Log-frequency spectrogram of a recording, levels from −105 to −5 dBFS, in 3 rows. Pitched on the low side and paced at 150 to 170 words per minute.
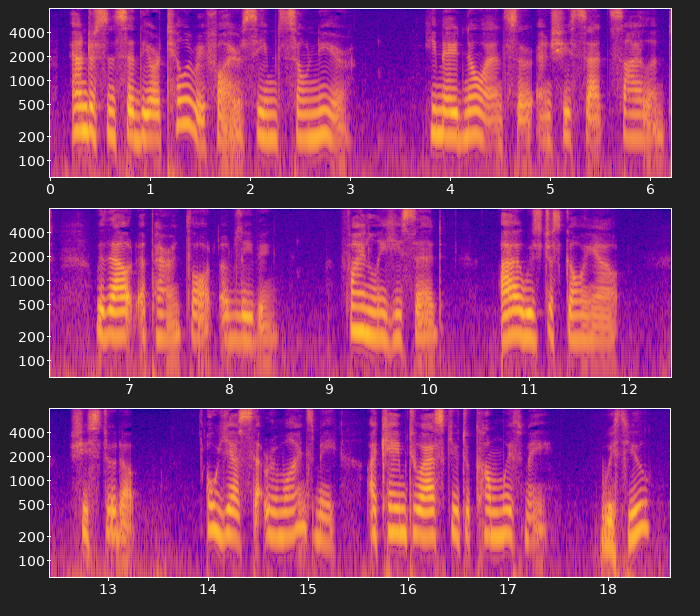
No: high, 205 Hz; average, 160 wpm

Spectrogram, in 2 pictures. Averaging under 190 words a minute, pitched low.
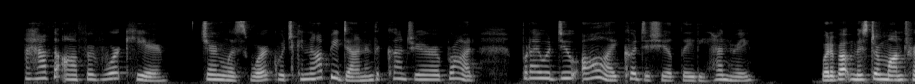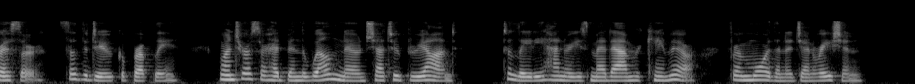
No: average, 175 wpm; high, 200 Hz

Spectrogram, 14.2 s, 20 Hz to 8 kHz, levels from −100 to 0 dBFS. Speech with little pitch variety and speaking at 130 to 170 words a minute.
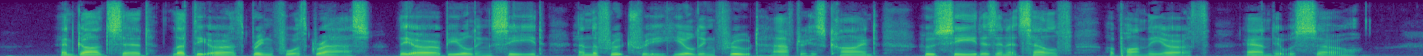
Yes: narrow, 1.8 semitones; average, 150 wpm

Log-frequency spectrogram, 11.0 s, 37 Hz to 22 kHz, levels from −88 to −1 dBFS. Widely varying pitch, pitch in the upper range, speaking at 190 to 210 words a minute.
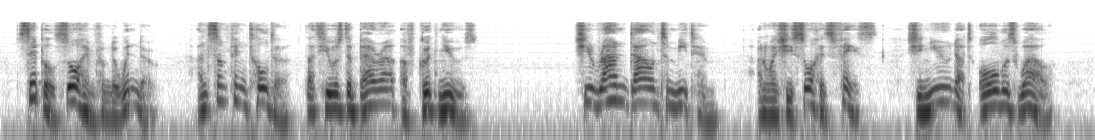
No: wide, 7.2 semitones; medium, 155 Hz; average, 195 wpm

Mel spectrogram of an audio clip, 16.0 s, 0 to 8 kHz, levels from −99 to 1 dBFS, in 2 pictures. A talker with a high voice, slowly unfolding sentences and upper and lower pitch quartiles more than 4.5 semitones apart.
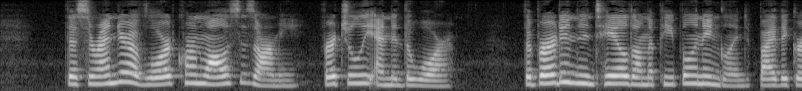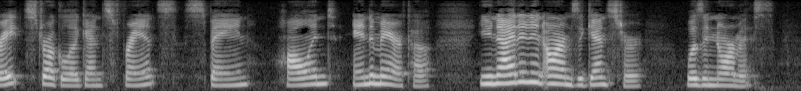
No: high, 230 Hz; slow, 130 wpm; average, 4.0 semitones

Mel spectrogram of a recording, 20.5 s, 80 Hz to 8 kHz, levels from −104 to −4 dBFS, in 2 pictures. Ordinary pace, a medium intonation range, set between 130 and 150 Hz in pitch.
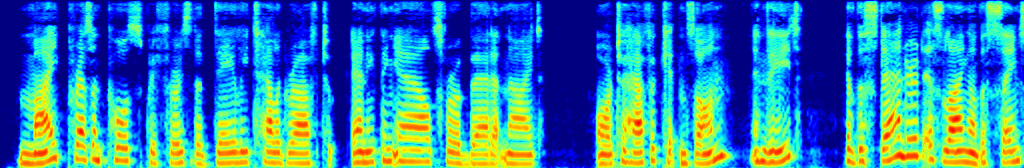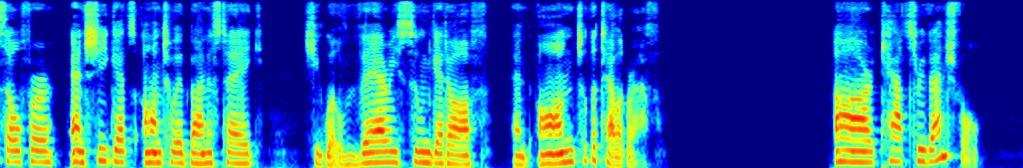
No: average, 155 wpm; average, 3.0 semitones; medium, 185 Hz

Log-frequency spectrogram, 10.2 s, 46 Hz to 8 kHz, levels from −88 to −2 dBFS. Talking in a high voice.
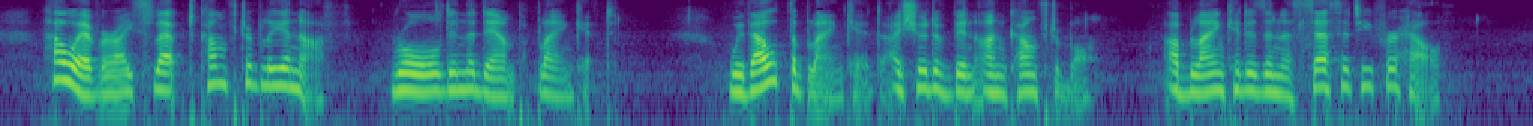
Yes: high, 205 Hz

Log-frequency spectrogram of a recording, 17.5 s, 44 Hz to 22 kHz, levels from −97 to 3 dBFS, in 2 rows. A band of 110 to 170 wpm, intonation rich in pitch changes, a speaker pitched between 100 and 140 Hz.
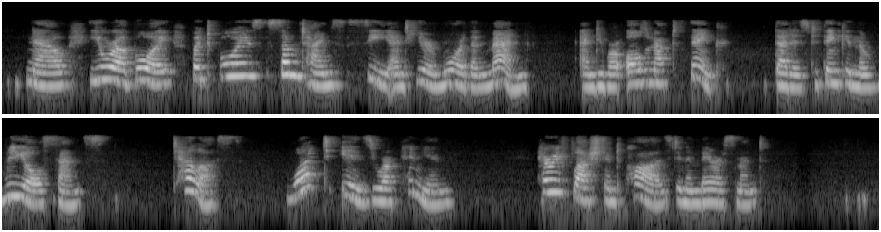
No: average, 145 wpm; wide, 6.1 semitones; high, 230 Hz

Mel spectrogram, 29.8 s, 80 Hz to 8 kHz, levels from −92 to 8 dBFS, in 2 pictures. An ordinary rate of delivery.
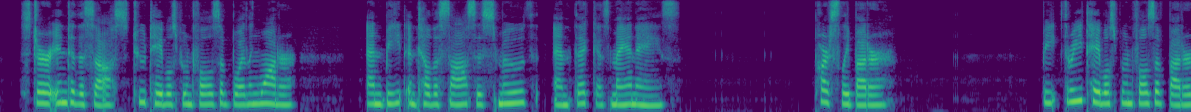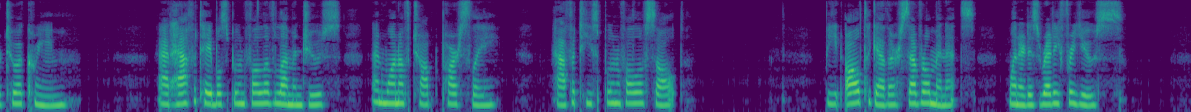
No: slow, 115 wpm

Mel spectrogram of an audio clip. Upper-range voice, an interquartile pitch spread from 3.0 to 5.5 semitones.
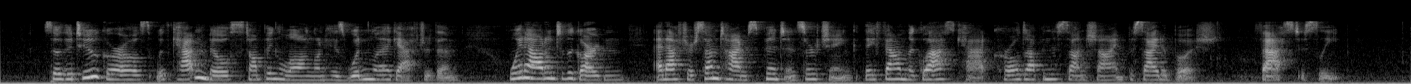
No: high, 225 Hz; narrow, 2.5 semitones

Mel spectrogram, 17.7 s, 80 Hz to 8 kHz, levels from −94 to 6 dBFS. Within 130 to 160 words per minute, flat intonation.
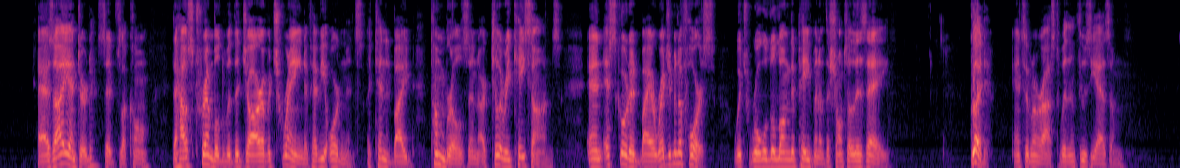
No: average, 150 wpm; average, 3.5 semitones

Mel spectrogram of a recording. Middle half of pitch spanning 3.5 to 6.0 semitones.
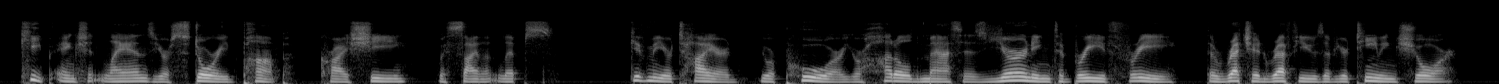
No: average, 2.8 semitones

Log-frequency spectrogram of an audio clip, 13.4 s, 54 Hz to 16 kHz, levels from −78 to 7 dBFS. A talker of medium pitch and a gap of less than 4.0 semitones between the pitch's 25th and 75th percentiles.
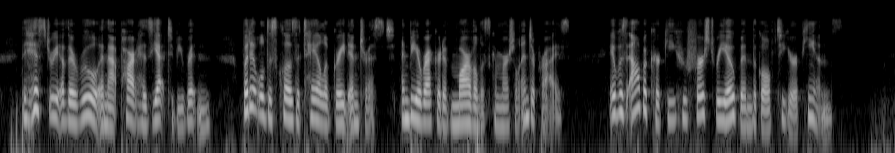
No: medium, 180 Hz; average, 4.3 semitones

